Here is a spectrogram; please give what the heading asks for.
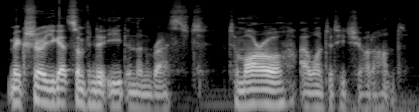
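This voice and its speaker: A man voicing a stern but gentle adult male warrior cat, a mentor giving measured instruction in a roleplay. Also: low-pitched, fairly even intonation, soft background music. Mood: calm, apologetic.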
